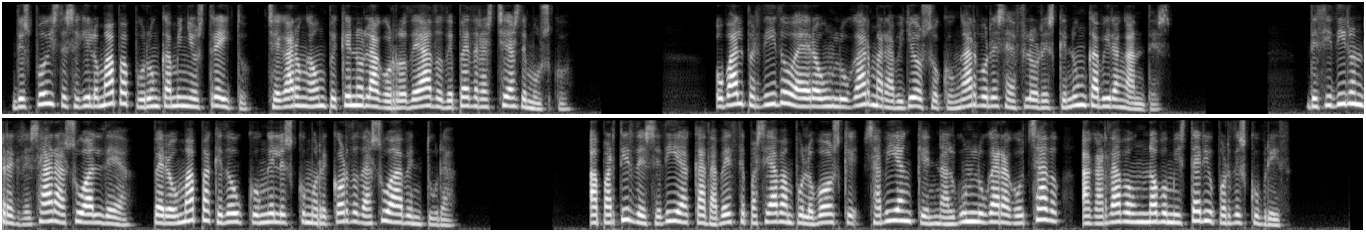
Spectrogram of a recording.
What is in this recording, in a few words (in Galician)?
NARRACION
